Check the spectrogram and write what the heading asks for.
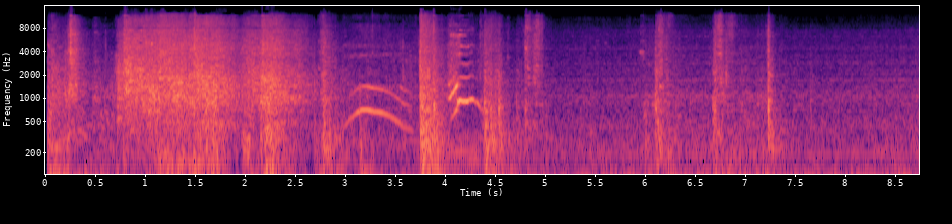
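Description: A full-size pickup truck pushing into a parked car: a loud rush of engine and grinding noise for about two seconds, then cries of alarm, then several sharp cracks of bodywork breaking.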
